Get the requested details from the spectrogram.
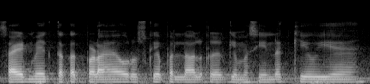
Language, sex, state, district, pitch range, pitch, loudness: Hindi, male, Uttar Pradesh, Shamli, 115-120 Hz, 115 Hz, -19 LUFS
